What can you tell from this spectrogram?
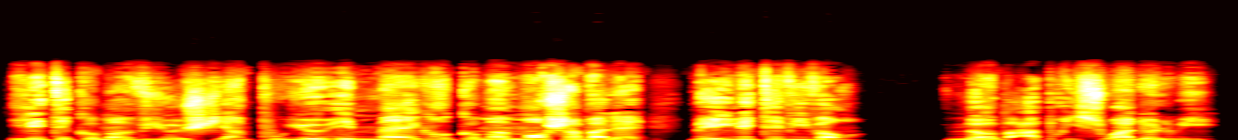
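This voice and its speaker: A man voicing a chatty, fretful stout innkeeper who rambles and exclaims, with a husky voice. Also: fairly high pitch, big pitch swings, normal speed, dry recording, studio quality, pitched above the performer's own voice, heavily acted. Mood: excited.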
